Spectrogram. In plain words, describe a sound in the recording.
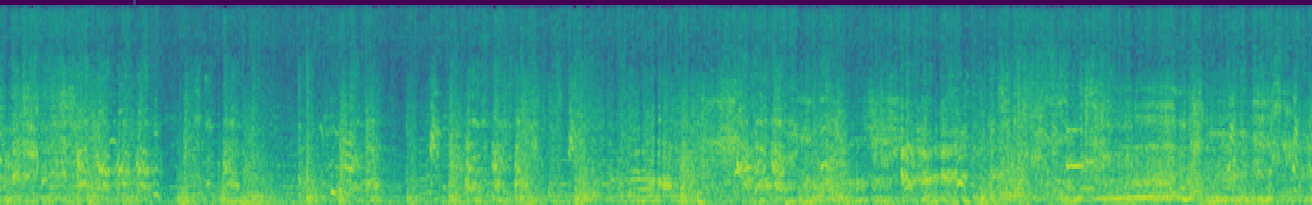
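A dog snarls and barks fiercely.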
